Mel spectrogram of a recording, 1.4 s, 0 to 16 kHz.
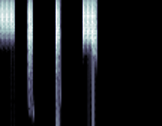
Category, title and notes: Instrument samples > Percussion
Hihat Roll 01
Trap Sample Packs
